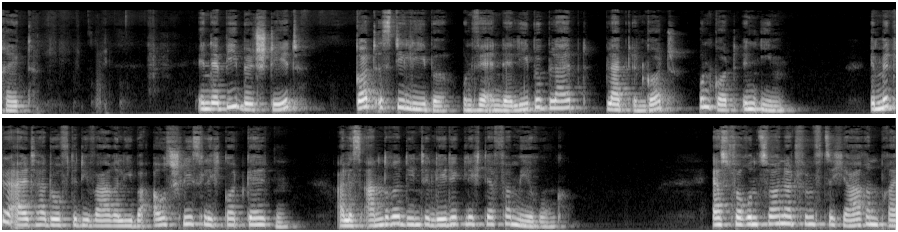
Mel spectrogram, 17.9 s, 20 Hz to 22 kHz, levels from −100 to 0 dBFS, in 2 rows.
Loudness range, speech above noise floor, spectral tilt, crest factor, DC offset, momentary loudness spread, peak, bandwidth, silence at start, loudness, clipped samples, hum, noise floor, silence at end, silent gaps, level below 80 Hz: 3 LU; 55 dB; -6 dB/octave; 16 dB; under 0.1%; 8 LU; -4 dBFS; 16.5 kHz; 0 s; -19 LUFS; under 0.1%; none; -74 dBFS; 0 s; none; -60 dBFS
